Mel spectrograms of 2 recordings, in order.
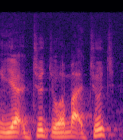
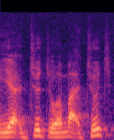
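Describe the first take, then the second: First: The middle consonants are j sounds. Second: The middle consonants are j sounds.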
